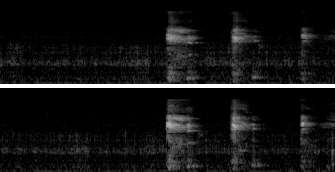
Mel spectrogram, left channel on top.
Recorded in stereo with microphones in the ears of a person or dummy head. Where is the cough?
25° right (ahead or behind), 2.5 m.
